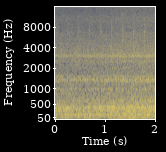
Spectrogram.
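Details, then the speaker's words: Diesel air heater on a test bed, pump mounted at an angle and fuel tank raised to clear air after a failed first start: steady, fairly noisy fan whoosh with faint constant whine and even combustion rumble, no pulsing or sputter; running properly. "that's what we've done right I if you can hear me cuz of the noise is quite noisy to be honest with you but uh I'm half je anyway"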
